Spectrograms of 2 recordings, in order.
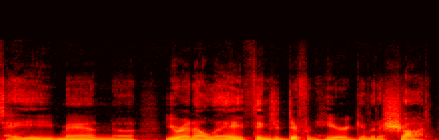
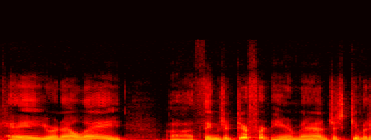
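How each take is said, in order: First: A hint of a sly tempter, slightly higher; shifty little inner voice. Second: Higher, sly tempting voice; shifty little inner voice. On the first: Little voice in his head urging him to try, lightly shifty. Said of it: "this shifty little voice". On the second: Retold or imitated. Inner voice urging him to stay on the date, sly and high. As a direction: egg him on like a devil on the shoulder. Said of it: "that little voice goes off".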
